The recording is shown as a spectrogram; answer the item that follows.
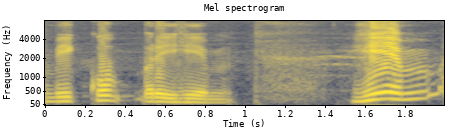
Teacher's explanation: him ada bacaan syafawi dengan jelas mimnya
